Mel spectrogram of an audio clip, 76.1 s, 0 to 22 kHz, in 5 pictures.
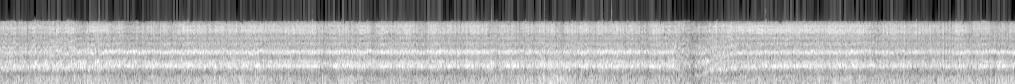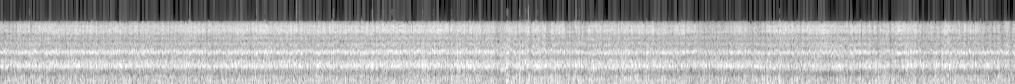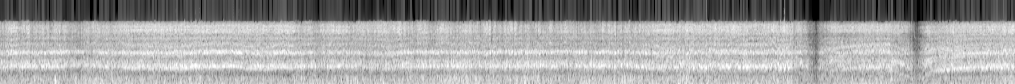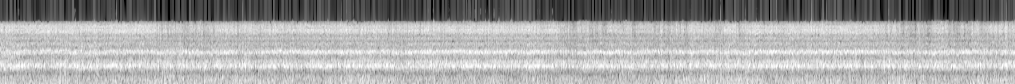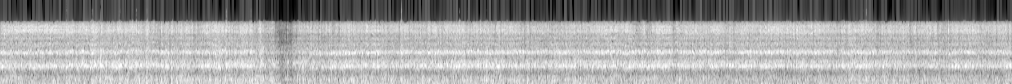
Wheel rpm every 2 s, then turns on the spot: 210, 230, 230, 230, 230, 190, 230, 230, 230, 230, 230, 240, 230, 220, 220, 230, 220, 220, 220, 230, 210, 150, 150, 220, 230, 230, 230, 230, 230, 230, 220, 230, 160, 220, 230, 230, 230, 240.
none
